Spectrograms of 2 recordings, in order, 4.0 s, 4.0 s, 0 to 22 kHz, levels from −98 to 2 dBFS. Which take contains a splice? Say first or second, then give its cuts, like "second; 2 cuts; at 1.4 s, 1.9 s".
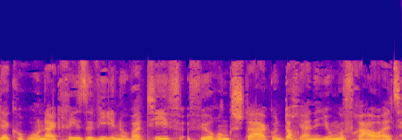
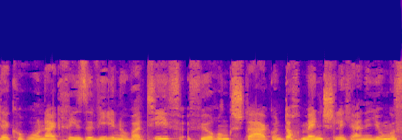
first; 1 cut; at 3.0 s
